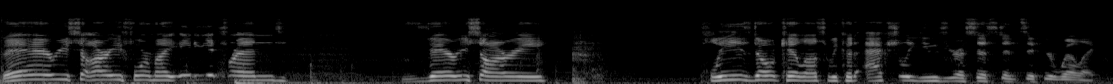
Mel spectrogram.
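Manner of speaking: high, loud yell, shouted all in one go. Playing Kismet, who sees a dragon turtle pulled out of the muck: yelling out. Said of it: "and just yell out".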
